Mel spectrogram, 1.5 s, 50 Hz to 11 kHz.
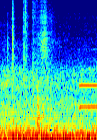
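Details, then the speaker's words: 2000 Ford Taurus after fuel pump replacement, key turned on: low rumble and handling noise, then a steady thin whine as the new fuel pump primes normally. "Let's listen to that fuel pump whine."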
